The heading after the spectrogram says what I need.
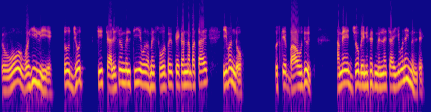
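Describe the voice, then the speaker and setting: A man with an Indian accent and a slightly high voice pitches direct selling on a phone call. He explains step by step and keeps putting questions to the listener, slipping in English phrases. The recording is dry and somewhat muffled. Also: expressive, moderate pace, dry recording.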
